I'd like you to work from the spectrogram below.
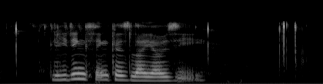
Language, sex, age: English, female, 22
